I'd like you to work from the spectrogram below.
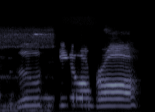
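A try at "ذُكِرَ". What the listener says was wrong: jangan zuqi, tapi zukiro. Ki. Zukiro. Iya, tipiskan kafnya.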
